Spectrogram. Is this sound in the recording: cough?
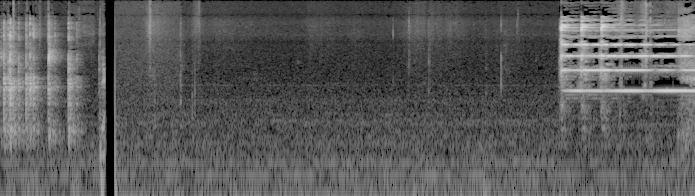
no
